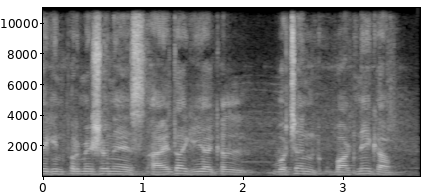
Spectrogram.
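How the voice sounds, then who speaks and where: A man's voice with audible room echo. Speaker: preacher. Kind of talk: sermon. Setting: camp hall with audience. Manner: interactive, questioning audience.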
